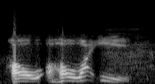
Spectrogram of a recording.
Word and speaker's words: Hawaii: And our boy Matthias is very impressed on how you pronounce Hawaii. You've got it down, the correct pronunciation. – Which I appreciate that game. – I don't, evidently. – Hawaii.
